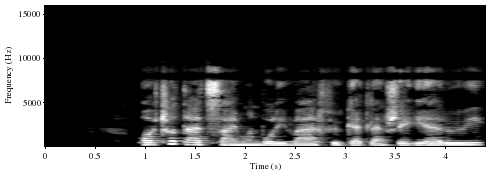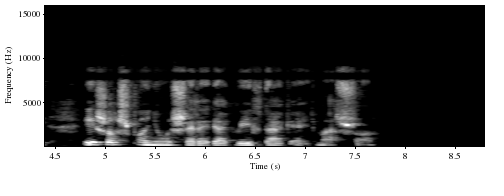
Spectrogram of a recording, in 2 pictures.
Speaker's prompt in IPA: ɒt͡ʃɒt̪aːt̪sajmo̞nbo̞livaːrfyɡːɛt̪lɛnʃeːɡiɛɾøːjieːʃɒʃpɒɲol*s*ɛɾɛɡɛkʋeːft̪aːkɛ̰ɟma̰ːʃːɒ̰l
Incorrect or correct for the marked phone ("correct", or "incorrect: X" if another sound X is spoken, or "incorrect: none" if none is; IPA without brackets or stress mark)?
incorrect: ʃ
